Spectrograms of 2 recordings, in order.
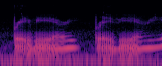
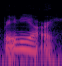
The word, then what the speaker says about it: Braviary: got hissui and braviary braviary it's not braviari i know that not braviari bravieri because it's aviary bray v airy hissui and braviary hissui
